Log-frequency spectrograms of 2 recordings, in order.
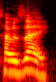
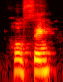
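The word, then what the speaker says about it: José: name in Mexican was Jose Jose h-o-s-e-a because the J's are pronounced with the h uh they say if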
